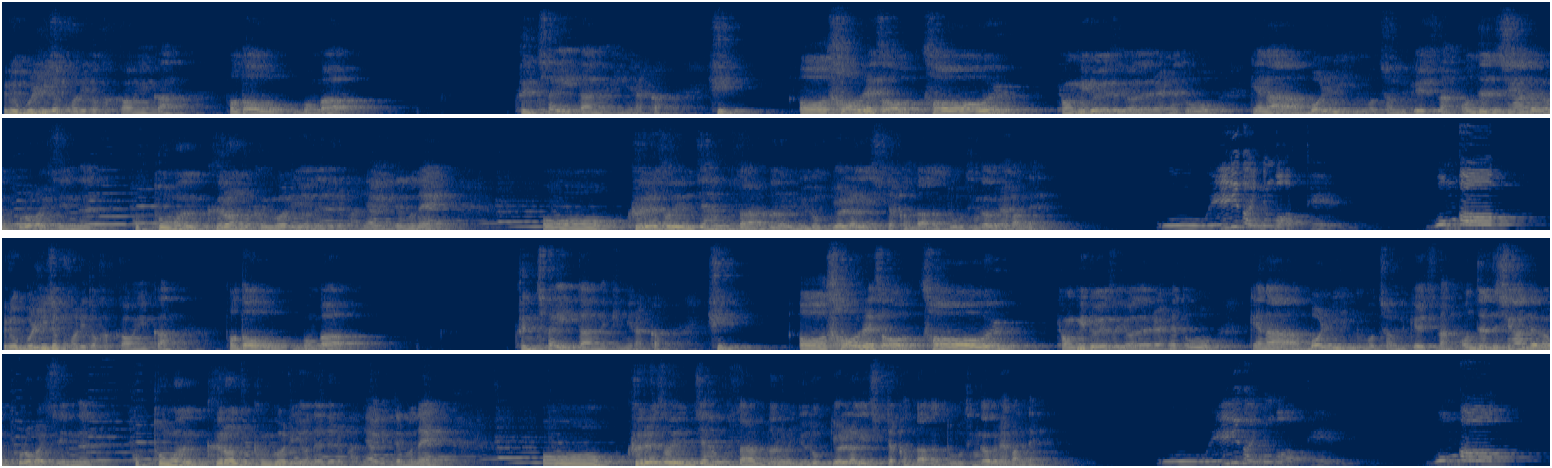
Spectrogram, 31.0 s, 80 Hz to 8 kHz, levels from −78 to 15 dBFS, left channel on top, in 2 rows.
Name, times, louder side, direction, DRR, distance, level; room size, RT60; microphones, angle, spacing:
voice 1, 0.0-1.7 2.3-3.4 5.1-7.2 8.0-10.0 10.5-16.4 16.8-20.2 20.9-21.5 21.7-25.8, right 1 dB, 55° right, 1 dB, 1.9 m, -30 dB
sound 1, 14.8-23.3, left 2 dB, 70° right, 3.5 m, -46 dB
voice 2, 27.0-28.9 29.7-30.4, left 3 dB, 70° left, 4 dB, 2.2 m, -36 dB
17.0 x 8.7 x 9.0 m, 1.0 s
head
